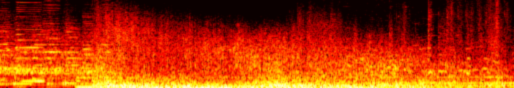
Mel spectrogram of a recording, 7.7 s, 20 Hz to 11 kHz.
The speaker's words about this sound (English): At 2:11 a.m. on April the 27th, 1865, in Mid-River, 7 miles upstream from Memphis near Marion, Arkansas, the Sultana's boilers blow apart, and the massive explosion dumps hundreds of people, some dead, some alive, into the cold Mississippi River.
